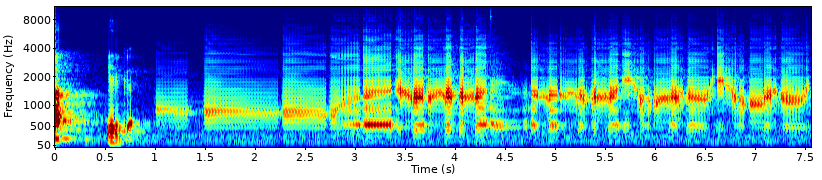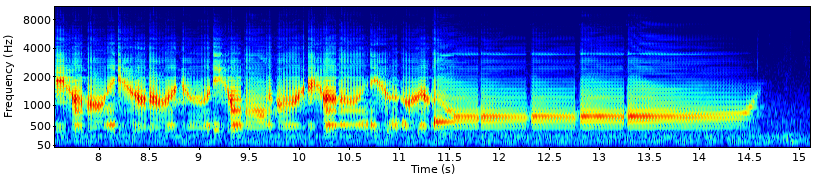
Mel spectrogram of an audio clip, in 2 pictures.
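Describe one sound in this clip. A man plays a wavering, droning tune on a small mouth instrument.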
